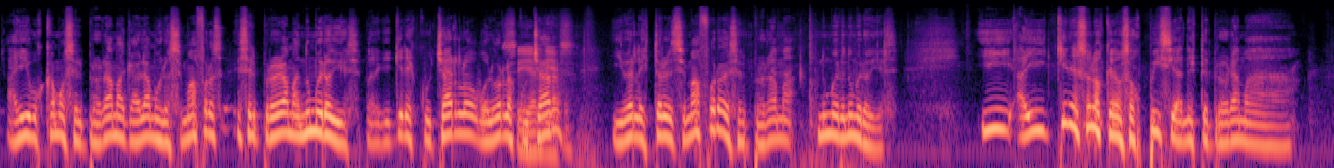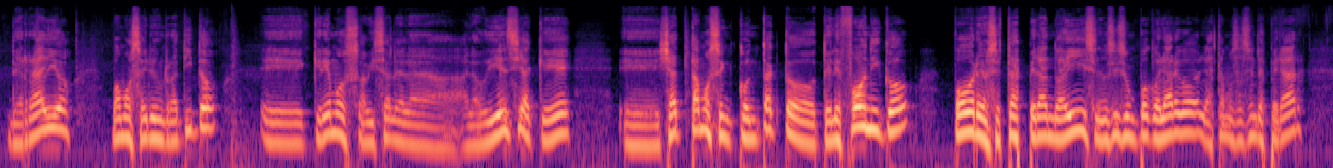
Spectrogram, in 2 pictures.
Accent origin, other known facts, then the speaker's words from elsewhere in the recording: Buenos Aires, Argentina; now in Bariloche, Argentina; yo soy porteño, pero hace más de 20 años que estoy en Bariloche y ya me siento más barilochense.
